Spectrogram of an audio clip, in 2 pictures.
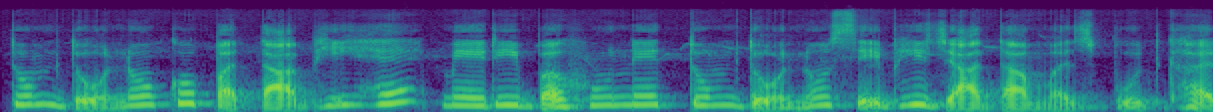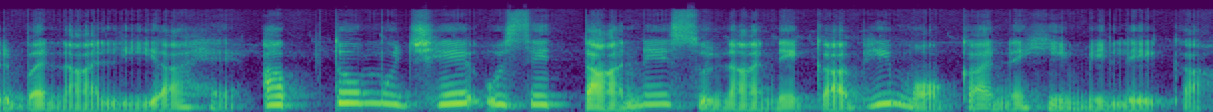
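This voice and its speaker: A spiteful old mother-in-law bird from a cartoon, acted by a woman. She nags with scorn in a creaky, slow voice that swings wildly up and down, always scheming. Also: a little high, wildly swooping pitch, full character voice. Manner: nagging, scornful. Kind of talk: Hindi cartoon voice acting.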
